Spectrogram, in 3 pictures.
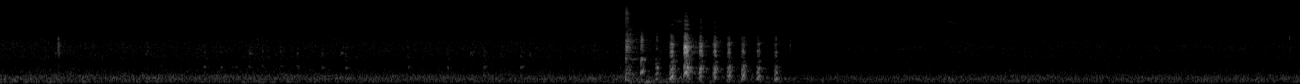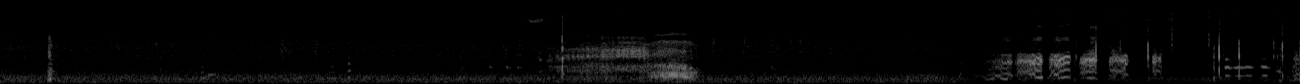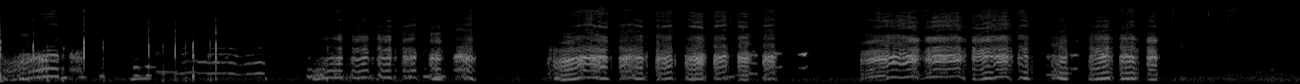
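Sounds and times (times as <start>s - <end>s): chickens clucking: 1.4s - 8.0s, 12.9s - 13.8s, 14.4s - 21.1s, 22.6s - 30.8s, 31.4s - 37.8s.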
